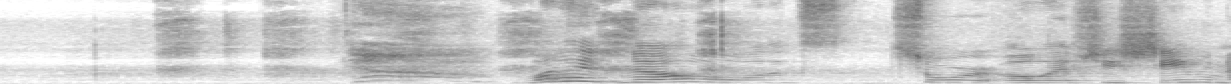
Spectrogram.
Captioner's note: gasps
